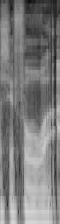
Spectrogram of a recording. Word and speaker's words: Sephora: Og det var først der, min hjerne har aldrig nogensinde brugt tid på at skulle spekulere over, hvordan udtales S-E-P-H-O-R-A. Sephora, Sephora, I don't know. Men det var selvfølgelig Sephora.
